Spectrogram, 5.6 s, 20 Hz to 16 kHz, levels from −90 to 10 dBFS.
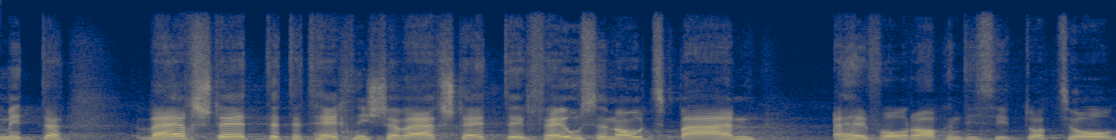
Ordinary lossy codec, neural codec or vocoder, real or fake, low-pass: none; autoencoder, 48 kHz, 128 numbers a frame, DAC-VAE, trained on Japanese speech; fake; 14.4 kHz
